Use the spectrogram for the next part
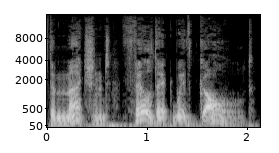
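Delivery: ordinary delivery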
